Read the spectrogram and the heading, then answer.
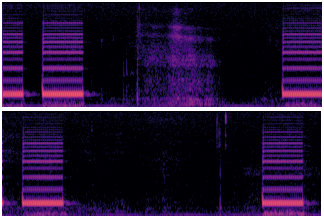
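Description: A phone's outgoing ringback tone repeats in paired electronic bursts as a call is placed, each double ring followed by a pause, clear with faint room noise in between and no one speaking.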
